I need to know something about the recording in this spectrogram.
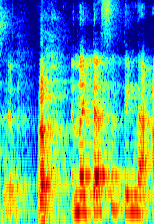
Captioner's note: chuckles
